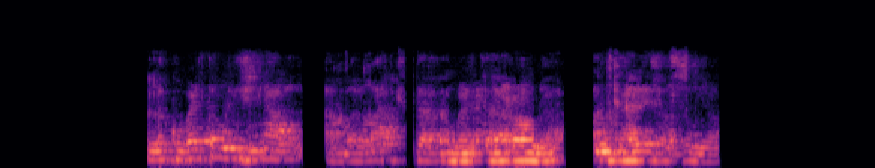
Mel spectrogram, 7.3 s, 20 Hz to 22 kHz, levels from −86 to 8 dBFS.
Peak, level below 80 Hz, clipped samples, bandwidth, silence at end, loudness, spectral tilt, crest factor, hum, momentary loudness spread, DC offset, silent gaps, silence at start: -4 dBFS; -60 dBFS; under 0.1%; 7.2 kHz; 1.3 s; -21 LUFS; -8.5 dB/octave; 20 dB; none; 17 LU; under 0.1%; 2.53-2.70 s, 4.71-4.93 s; 1.25 s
